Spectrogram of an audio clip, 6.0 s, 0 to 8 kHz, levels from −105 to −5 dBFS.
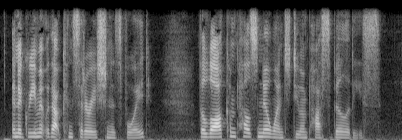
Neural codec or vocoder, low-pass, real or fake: none; 7.2 kHz; real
